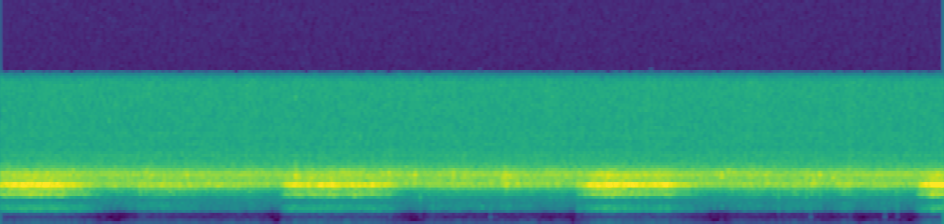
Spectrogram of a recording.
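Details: A pod of Florida manatees squeaking beneath the water at Three Sisters Spring. Thin, sustained, bedspring-like squeals with overtones recur about every three seconds against a murky background hiss.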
